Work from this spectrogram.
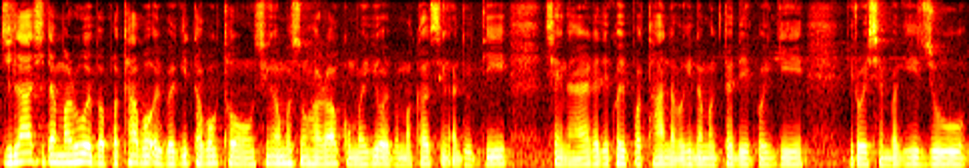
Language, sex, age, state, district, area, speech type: Manipuri, male, 30-45, Manipur, Imphal West, urban, spontaneous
